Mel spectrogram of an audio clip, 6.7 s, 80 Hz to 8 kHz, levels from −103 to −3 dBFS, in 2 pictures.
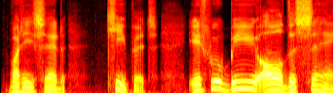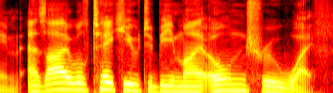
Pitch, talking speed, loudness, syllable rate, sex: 130 Hz, 200 wpm, -17 LUFS, 3.8 syllables/s, male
